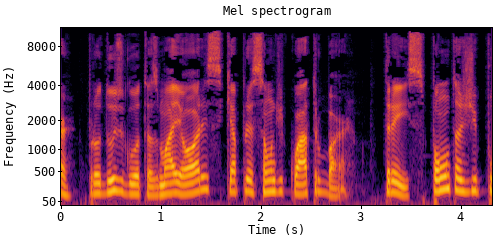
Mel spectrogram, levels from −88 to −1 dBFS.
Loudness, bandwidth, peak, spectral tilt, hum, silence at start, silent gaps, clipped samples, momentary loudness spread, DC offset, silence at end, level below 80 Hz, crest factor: -18 LUFS; 11 kHz; -2 dBFS; -5 dB/octave; none; 0 s; none; under 0.1%; 8 LU; 0.1%; 0 s; -50 dBFS; 16 dB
